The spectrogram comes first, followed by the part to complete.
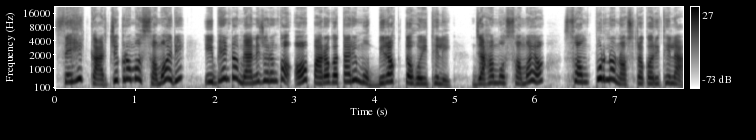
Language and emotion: Odia, angry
